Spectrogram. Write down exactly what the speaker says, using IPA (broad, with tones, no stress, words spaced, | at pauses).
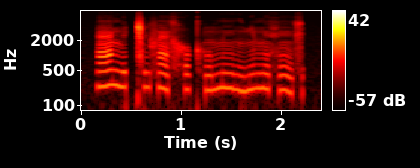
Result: æ̃ː˧˥˧ŋe˥ ǁi˧˥˧fæ̃ː˥˩xho˥˩ kʰũ˨˥mĩː˥˩ŋmʲõ˥ ŋẽ˥˩hẽː˥˩x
